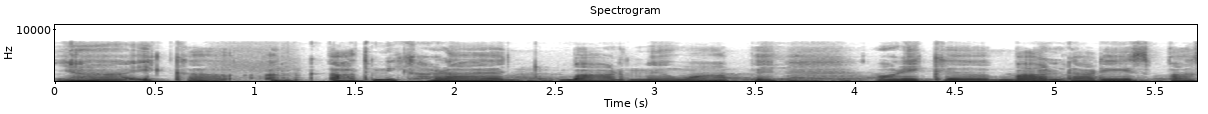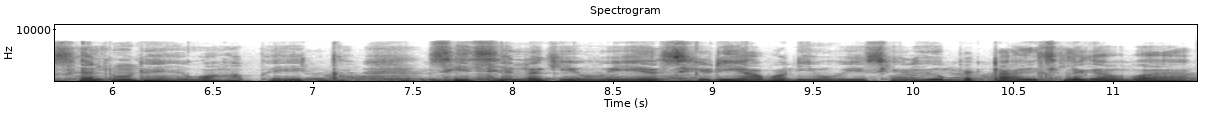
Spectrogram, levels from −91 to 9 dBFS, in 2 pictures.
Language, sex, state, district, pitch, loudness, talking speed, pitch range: Hindi, male, Bihar, Purnia, 145 Hz, -18 LUFS, 190 wpm, 135-165 Hz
